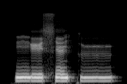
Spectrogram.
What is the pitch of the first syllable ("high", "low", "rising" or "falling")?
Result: high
